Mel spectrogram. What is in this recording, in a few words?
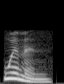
"women", English; Consonants in American English; easypronunciation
